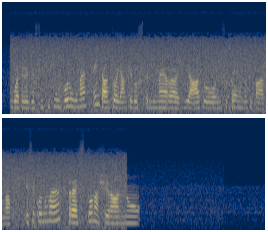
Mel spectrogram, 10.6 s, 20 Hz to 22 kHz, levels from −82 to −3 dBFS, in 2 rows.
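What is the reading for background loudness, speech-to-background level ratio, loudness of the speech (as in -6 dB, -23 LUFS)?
-36.0 LUFS, 6.0 dB, -30.0 LUFS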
